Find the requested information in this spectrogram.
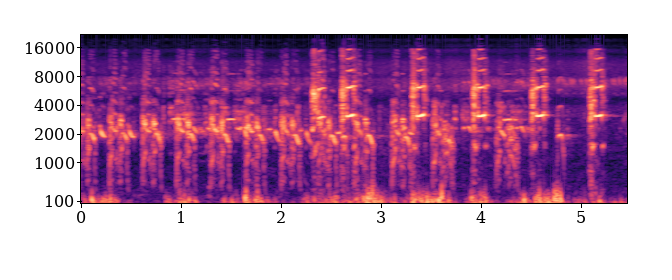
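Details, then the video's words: Grey francolin (desi teetar) giving harsh, shrill squawking notes in rapid irregular bursts, with dull low thumps and rustling beneath. "Desi teetar // sounds teetar awaaz"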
